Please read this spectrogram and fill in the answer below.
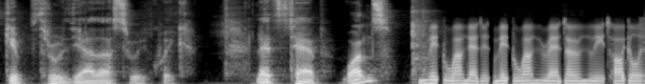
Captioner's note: automated voice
